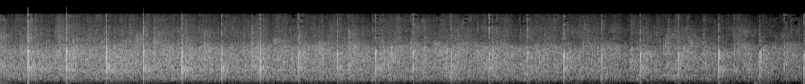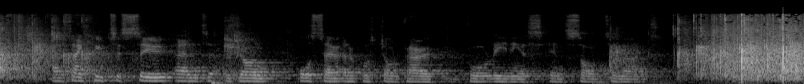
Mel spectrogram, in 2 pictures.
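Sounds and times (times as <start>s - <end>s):
audience applause: 0.0s - 9.2s, 14.8s - 16.0s
speech: 9.0s - 14.8s.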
